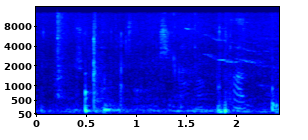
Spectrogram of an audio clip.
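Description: Faint murmured voices in a hearing room, with a few sharp knocks, the loudest about half a second in and near the end.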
